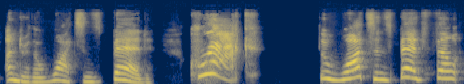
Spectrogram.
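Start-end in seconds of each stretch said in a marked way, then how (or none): 1.9-2.6 cracking sound effect. A narrator's reading.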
